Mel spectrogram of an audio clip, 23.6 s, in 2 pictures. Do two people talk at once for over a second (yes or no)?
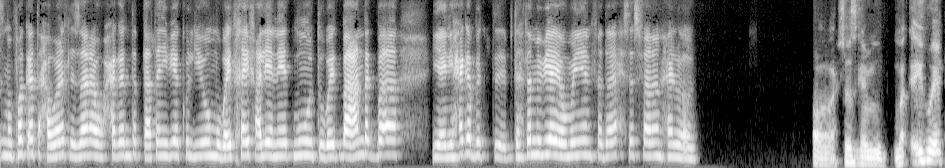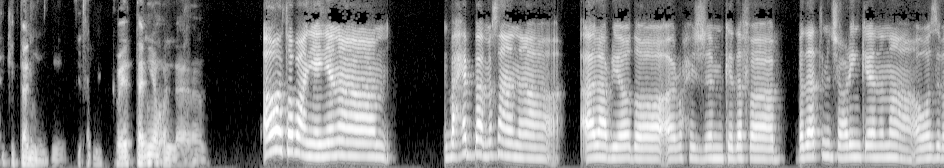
no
